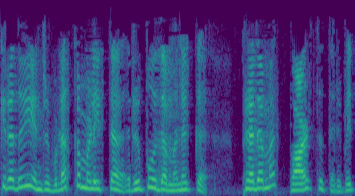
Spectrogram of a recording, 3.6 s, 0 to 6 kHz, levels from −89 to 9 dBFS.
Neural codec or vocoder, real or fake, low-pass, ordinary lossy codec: none; real; 5.4 kHz; AAC, 24 kbps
